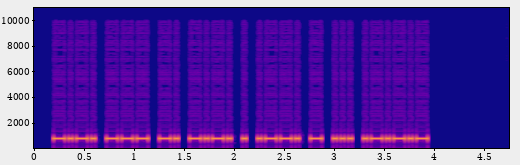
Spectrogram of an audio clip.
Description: Morse code, heard as a keyed tone, about 32 wpm, 800 Hz. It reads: CONCEPTS.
